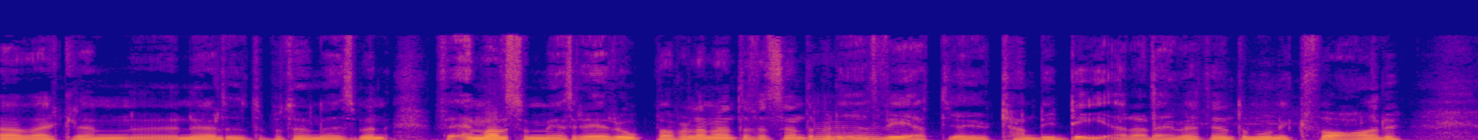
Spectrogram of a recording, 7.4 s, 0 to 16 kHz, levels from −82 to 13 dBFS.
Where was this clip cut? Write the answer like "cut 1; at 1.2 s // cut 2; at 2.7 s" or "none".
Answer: cut 1; at 1.1 s // cut 2; at 2.5 s // cut 3; at 2.8 s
